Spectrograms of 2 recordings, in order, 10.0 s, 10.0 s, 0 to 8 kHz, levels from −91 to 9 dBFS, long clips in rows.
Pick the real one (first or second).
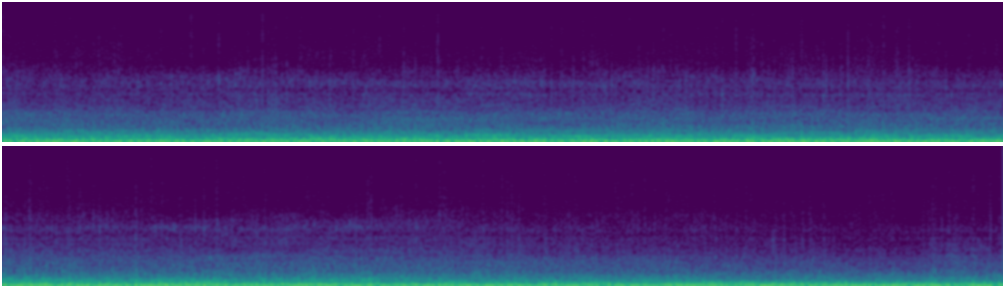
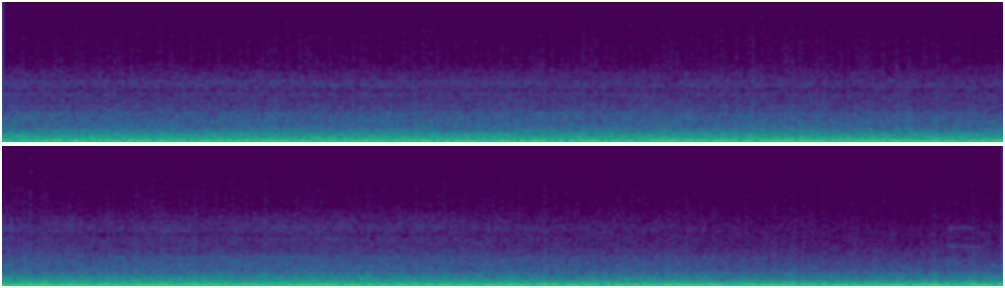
second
